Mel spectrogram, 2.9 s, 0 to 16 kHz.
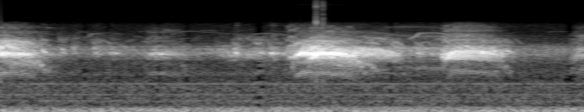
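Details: In New Zealand, a parent feeds a royal albatross chick in the early evening of 7 February 2024; drawn-out, hoarse squealing notes swell and fade, the loudest burst in the middle, then a shorter squeal near the end.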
